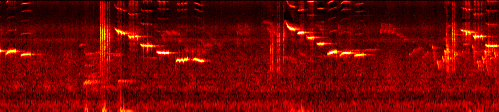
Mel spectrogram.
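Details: Whistled phrases from a Bali-type brown-chested jungle flycatcher, a provoking lure for rivals. Each phrase drops through a ladder of pure notes from high to mid pitch and repeats about every three to four seconds.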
